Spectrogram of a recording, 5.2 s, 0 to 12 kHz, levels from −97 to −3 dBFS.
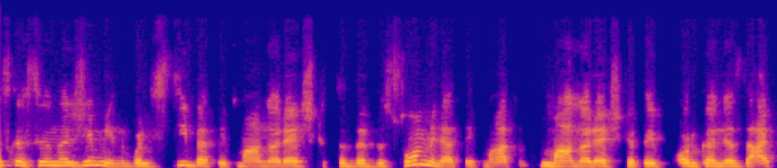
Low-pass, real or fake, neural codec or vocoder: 10.8 kHz; real; none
